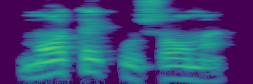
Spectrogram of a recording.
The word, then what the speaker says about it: Motecuhzoma: moctezuma ilhuicamina y lo produce así como se pronunciaba en los tiempos prehispánicos sino como el moctezuma actuales motecuhzoma viru y camina y que fue el bisabuelo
